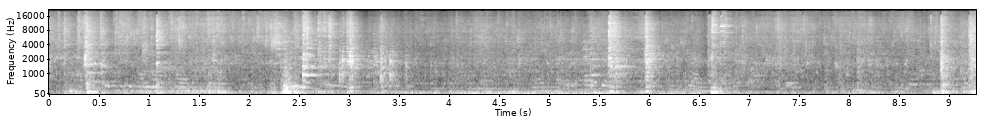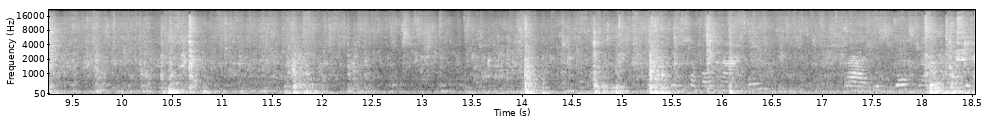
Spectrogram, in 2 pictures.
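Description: Cooking pots and dishes washed under a running tap, a steady stream of water with repeated clinks and scrapes of cookware, while people talk nearby throughout.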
